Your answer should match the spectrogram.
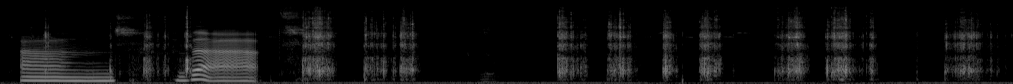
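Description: A wordless hum held for about a second, and a second short hum. Then a run of rustling, clattering bursts, one or two a second, from a hand sifting through loose plastic LEGO bricks in a tub in search of a piece.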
